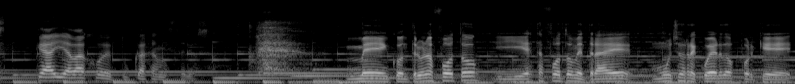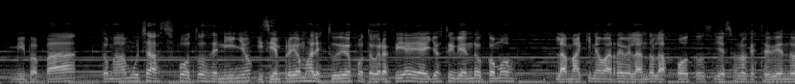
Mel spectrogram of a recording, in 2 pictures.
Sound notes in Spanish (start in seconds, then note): 2.5 Suspiro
